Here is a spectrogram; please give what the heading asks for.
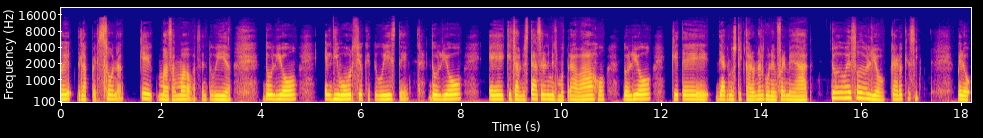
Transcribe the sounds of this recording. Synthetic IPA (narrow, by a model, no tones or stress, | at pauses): ḛd̪e̞lape̞̰ɾso̞na̰ | ke̞masama̰βa̰se̞nt̪uβiðad̪o̞ljo̞ | eld̪iβo̞ɾsjo̞ke̞t̪uβist̪e̞̰d̪o̞ljo̞ | eke̞ʝanoe̞st̪ase̞ne̞lmizmo̞t̪ɾaβaxo̞d̪o̞ljo̞ke̞t̪e̞ðjaɣno̞st̪ikaɾo̞nalɡunaeɱfe̞ɾme̞ðað | t̪o̞ðo̞e̞so̞ðo̞ljo̞klaɾo̞ke̞si | pe̞ɾo̞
